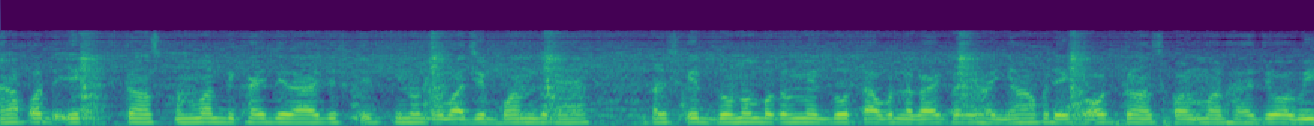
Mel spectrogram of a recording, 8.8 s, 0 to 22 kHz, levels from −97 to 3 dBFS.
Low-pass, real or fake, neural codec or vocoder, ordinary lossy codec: none; fake; codec, 16 kHz, 16 kbps, FreqCodec, larger model; none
